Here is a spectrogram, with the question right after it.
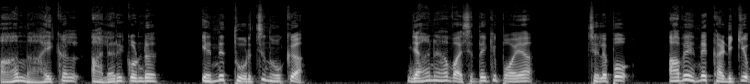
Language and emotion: Malayalam, fearful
